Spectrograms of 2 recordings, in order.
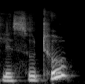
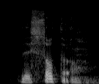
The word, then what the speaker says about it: Lesotho: You are a writer, a voiceover artist, clearly, and a radio host, and you are based in Lesotho, Southern Africa. Is that correct? – That is correct. It's pronounced Lesotho, but... – Lesotho.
